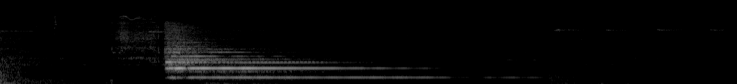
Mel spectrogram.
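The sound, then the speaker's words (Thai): A single temple bell is struck, its bright metallic tone ringing out clearly and slowly fading over several seconds, followed by quiet background noise and a faint high whine. “เวลาได้ยินเสียงระฆังแล้วหมาหอนรู้สึกไงรู้สึกเฉยๆใช่ไหม”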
